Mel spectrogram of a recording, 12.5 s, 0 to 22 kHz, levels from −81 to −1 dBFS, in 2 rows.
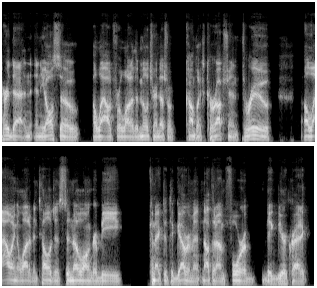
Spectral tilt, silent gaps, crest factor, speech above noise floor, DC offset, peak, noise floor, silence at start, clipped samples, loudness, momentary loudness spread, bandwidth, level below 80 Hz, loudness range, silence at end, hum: -5 dB/octave; 8.84-9.16 s; 14 dB; 27 dB; under 0.1%; 0 dBFS; -41 dBFS; 0 s; under 0.1%; -15 LUFS; 6 LU; 15 kHz; -38 dBFS; 1 LU; 0.15 s; none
